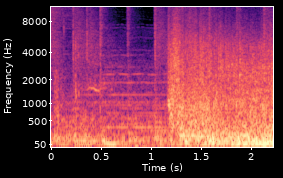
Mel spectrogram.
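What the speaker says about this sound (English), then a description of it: "Here is that mortar fire." Mortar fire in the WARNO real-time strategy game, a faint, muffled booming barrage with a rumbling low end that swells louder partway through and continues under battle noise.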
